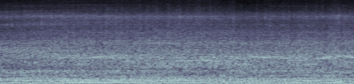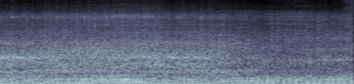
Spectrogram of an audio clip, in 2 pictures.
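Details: Go-kart small single-cylinder engine with a newly installed torque converter, fitment not perfect; buzzes along steadily with an even, unbroken note, no knocks or slipping; normal running.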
